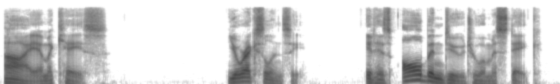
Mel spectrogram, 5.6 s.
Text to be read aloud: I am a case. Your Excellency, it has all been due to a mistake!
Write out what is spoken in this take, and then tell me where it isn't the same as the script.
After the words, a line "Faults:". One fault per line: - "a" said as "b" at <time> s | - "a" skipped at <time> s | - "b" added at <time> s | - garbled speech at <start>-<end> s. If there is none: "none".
I am a case. Your Excellency, it has all been due to a mistake!
Faults:
none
